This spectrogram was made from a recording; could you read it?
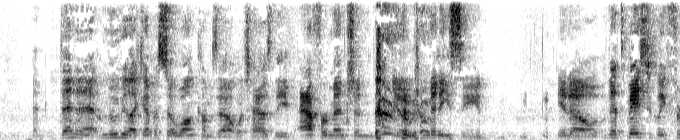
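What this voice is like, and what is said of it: Usual voice. Nothing is said of it.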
